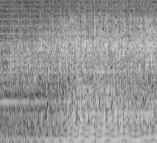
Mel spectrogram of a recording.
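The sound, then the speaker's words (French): A coach's engine drones as it speeds through city streets. The low, continuous rumble carries a steady harmonic hum and swells slightly toward the end, with no voices. “L'autocar roule vite. Il attaque les virages à droite, à gauche. Il bondit dans les rues.”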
